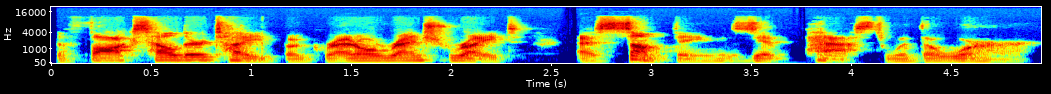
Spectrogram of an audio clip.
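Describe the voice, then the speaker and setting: A man's voice: mid-range voice, a little slow, bright, forceful tone, slightly rough. A man reading children's picture books aloud in a live storytime, with informal asides to his young listeners.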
